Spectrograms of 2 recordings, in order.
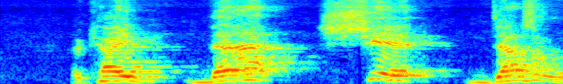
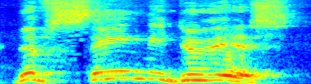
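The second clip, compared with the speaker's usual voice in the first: ordinary delivery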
